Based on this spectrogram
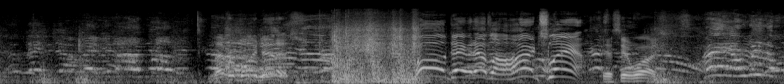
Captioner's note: crowd chatter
